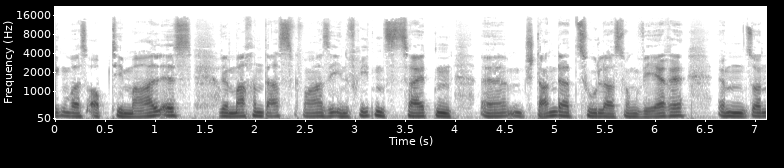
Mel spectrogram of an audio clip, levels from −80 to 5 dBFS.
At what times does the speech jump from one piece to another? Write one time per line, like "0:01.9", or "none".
0:01.6
0:02.0
0:02.4
0:04.7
